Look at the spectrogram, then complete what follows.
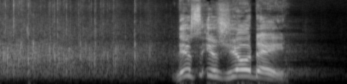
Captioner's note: applause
